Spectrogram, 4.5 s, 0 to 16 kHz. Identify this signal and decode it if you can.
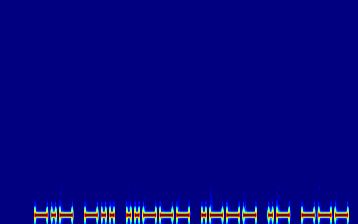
Morse code, heard as a keyed tone, about 22 wpm, 700 Hz. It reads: KD2JAO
